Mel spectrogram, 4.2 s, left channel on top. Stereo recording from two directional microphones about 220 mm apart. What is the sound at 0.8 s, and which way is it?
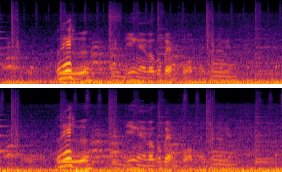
Speech, 5° left (ahead or behind).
